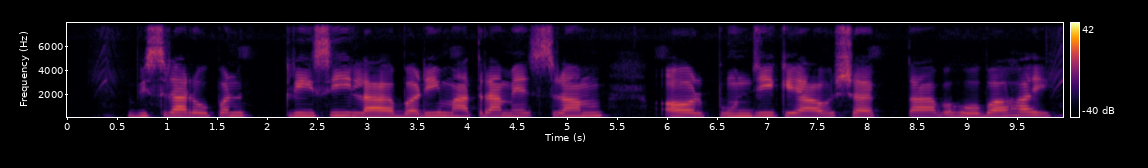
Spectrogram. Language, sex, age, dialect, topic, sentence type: Magahi, female, 18-24, Western, agriculture, statement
